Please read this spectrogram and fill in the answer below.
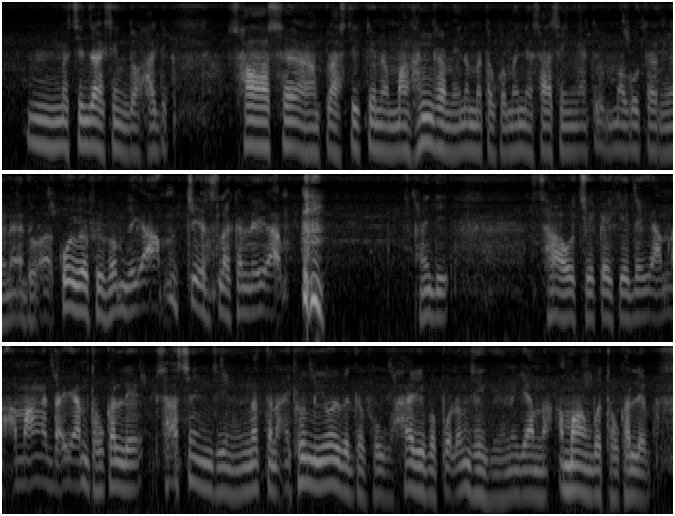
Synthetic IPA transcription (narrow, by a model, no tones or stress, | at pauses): mɐsinzaksiŋdɔhajdi | saseplastik̚tunɐmaŋɦɐnɾɐminɐmɐtɐwkʰɐmajnɐsasiŋdumɐbuk̚taɾŋinaɐdɔkojbɐpʰipʰɐmdɐjamt͡ʃenslakʰɐlːejam | hajdi | sawt͡ʃekajkedɐjamnɐ̰ʔɐ̰maŋɐdajamtʰɔwkʰɐlːesasiŋzinɐtːɐnaːjkʰojmiojbɐdɐpʰowbhajɾibɐpolɐmsiŋiinɐjamnɐʔɐmaŋbɐtʰowkʰɐlːebɐ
